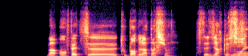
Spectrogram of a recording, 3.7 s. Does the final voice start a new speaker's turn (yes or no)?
no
